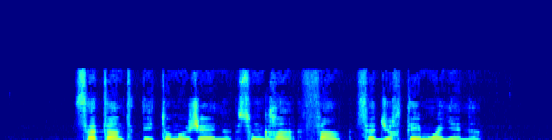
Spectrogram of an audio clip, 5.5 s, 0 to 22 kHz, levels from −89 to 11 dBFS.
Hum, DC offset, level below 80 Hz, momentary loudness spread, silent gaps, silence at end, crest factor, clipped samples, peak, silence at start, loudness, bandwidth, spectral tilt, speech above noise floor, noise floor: none; under 0.1%; -70 dBFS; 12 LU; none; 0.75 s; 24 dB; under 0.1%; -16 dBFS; 0.75 s; -38 LUFS; 11.5 kHz; -5 dB/octave; 43 dB; -80 dBFS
